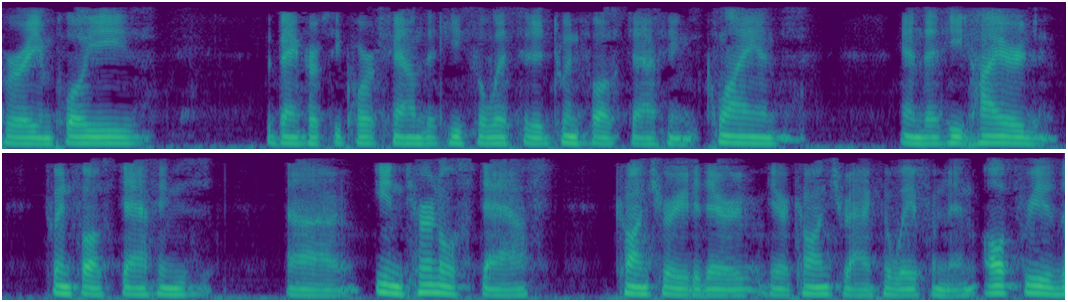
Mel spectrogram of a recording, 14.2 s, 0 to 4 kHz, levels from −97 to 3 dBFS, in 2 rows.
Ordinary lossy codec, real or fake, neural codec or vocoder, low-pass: MP3, 24 kbps; fake; codec, 16 kHz, 4.8 kbps, FACodec; 3.6 kHz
